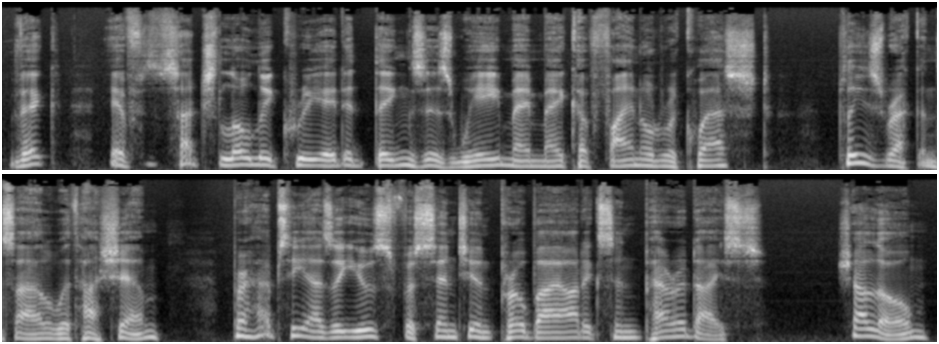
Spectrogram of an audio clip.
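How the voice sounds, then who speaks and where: A man's voice: mid-range voice, measured pace, bright, forceful tone, no echo, clean studio sound, voice pushed up. A man voicing a polite, loyal male AI made of nanites, speaking courteously and deferentially. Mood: gentle.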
